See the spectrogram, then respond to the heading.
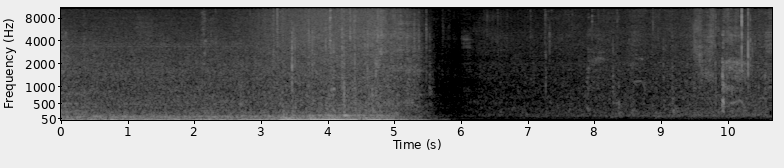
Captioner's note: silence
